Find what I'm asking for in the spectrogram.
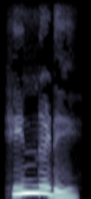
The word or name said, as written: ಹಿನ್ನಡೆ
